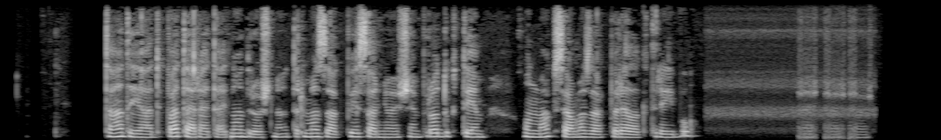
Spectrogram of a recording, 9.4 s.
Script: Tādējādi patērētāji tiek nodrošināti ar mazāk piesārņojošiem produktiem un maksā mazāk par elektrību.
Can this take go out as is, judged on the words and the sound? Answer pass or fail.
fail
